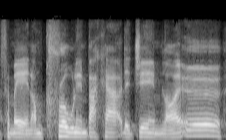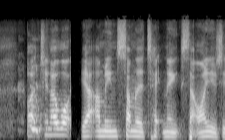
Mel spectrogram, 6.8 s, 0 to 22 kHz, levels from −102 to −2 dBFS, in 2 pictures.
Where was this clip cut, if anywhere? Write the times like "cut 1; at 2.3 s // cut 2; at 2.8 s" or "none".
cut 1; at 4.4 s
